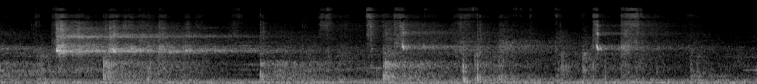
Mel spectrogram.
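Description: A tennis rally: the ball struck by rackets and bouncing on the hard court, a sharp hit about every two seconds, echoing in the large indoor hall.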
